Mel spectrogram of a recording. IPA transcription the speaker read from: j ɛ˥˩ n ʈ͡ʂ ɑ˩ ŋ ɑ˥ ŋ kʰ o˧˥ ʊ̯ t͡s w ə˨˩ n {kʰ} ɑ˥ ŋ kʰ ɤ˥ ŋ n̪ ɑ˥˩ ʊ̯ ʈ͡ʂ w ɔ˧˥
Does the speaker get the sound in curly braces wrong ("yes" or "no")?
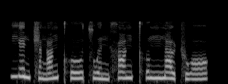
yes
